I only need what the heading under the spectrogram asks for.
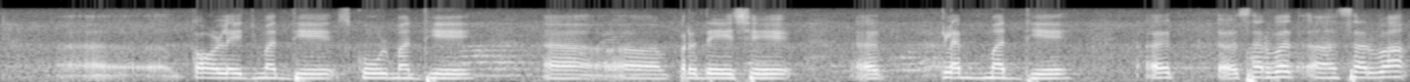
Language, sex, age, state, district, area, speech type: Sanskrit, female, 45-60, Kerala, Ernakulam, urban, spontaneous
